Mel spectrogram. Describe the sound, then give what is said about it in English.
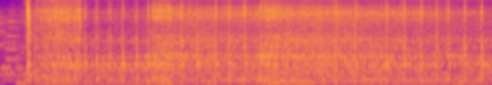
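Vespa scooter engine buzzing loudly at a mid pitch, its tone wavering up and down with throttle changes over a steady rough drone. “That's for real soldiers. We ride at the Vespas.”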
